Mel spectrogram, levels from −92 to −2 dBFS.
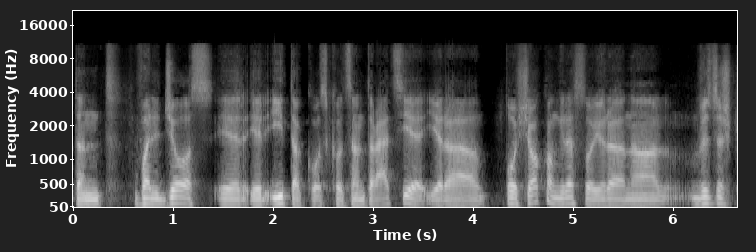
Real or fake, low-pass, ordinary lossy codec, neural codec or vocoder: fake; 10.8 kHz; AAC, 48 kbps; codec, 24 kHz, 0.5 kbps, DualCodec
